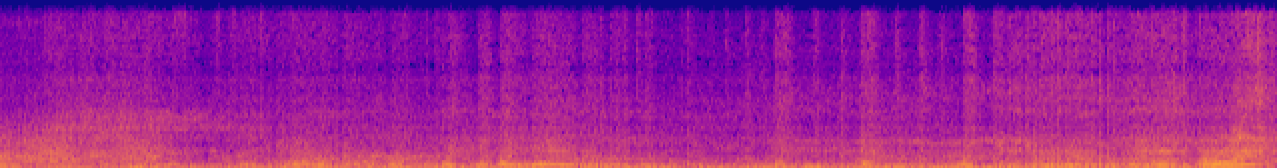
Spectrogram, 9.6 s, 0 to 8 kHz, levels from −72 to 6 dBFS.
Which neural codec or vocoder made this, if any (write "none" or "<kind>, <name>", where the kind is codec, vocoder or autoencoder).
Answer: autoencoder, DAC-VAE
